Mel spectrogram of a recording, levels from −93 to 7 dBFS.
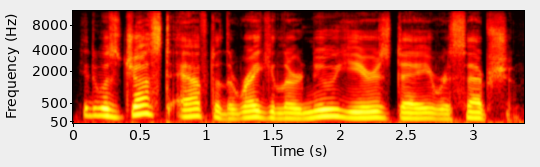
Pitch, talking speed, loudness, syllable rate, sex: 140 Hz, 175 wpm, -17 LUFS, 4.6 syllables/s, male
